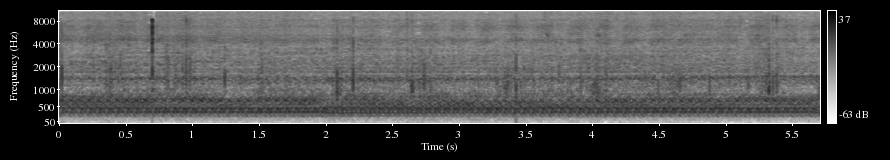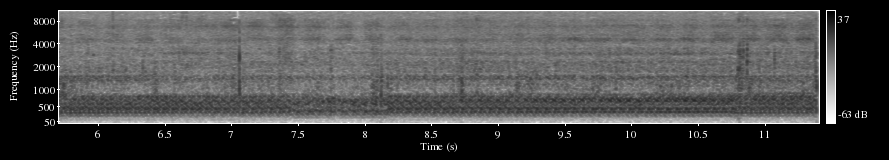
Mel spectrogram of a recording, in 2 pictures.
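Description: Toy truck tyres crunch and click over loose gravel.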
